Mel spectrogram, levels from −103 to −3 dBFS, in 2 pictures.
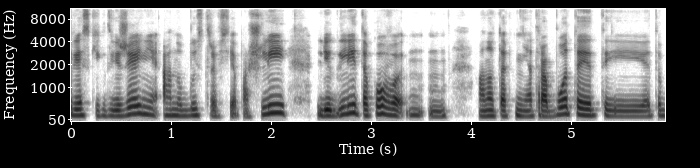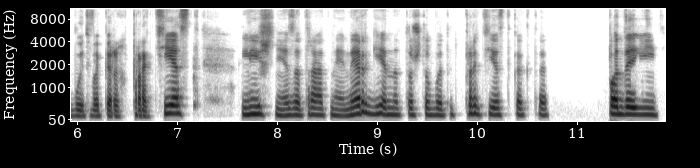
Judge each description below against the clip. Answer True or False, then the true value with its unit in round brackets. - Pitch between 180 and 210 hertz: True (185 Hz)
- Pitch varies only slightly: False (3.7 semitones)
